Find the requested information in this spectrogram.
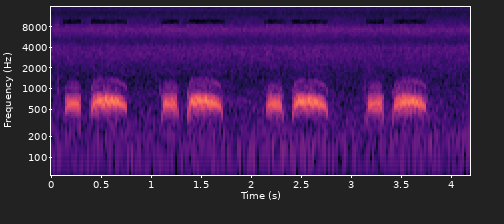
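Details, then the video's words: Spotted dove, a decoy bird whose call lures others into traps, gives paired coos: a short note followed by a longer drawn-out coo, the pair repeated four times about once a second, low and mellow against quiet hiss. "The Sound Of Bird Dove is good,Bẫy cu gáy bằng mồi trồn"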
